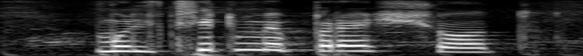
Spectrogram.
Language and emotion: Russian, neutral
